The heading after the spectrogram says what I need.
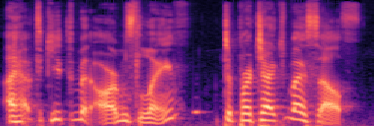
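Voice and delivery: high, halting mock-hurt voice; put-on wounded dignity, high-pitched; acted-out housewife. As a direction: declare it in high, broken phrases. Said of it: "And Kathy goes".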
